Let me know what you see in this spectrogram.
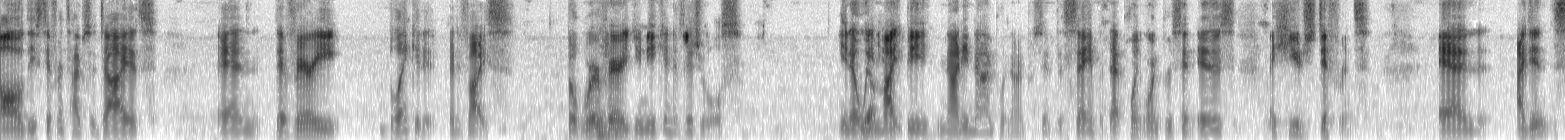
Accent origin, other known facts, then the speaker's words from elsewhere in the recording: Nashville, Tennessee, United States; moved away as an adult; also born or lived in New York City; I'm from Nashville, Tennessee. That's the southern portion of the U.S.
